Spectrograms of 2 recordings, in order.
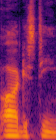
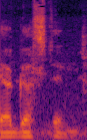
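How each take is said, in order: First: The name is said in a casual, everyday way. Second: The name is said in a formal, scholarly way. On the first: This is the habitual reading of the name. "but then I'll switch back to Augustine" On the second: This is meant to sound more learned. "So then I'll say Augustine"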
